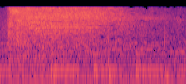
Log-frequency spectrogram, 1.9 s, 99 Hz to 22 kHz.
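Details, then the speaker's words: A short hissing spray burst over background music: an inhaler puff in a respiratory pharmacotherapy practicum demo. The user exhales first, presses the inhaler, holds the breath as long as possible, then exhales slowly; usually two puffs. "Langsung ini ditekan, kemudian ditahan sekuat mungkin, baru keluarkan napas pelan-pelan. Antem lagi sekali lagi, biasanya 2 kali. Habis itu semprot lagi,"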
